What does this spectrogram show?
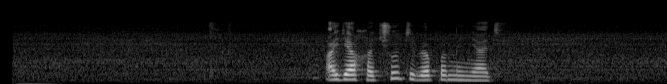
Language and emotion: Russian, neutral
